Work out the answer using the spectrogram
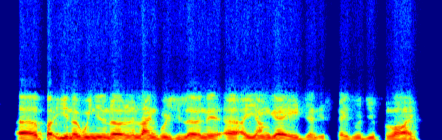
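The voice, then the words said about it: Speaks English with a foreign accent. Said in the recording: “I've been living in America for a long time, and I consider it my country, despite the accent.”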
